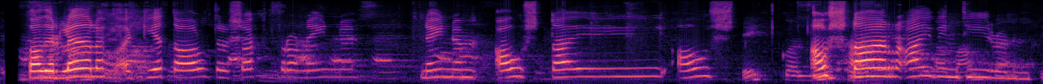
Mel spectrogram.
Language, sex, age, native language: Icelandic, male, 13, Icelandic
